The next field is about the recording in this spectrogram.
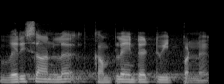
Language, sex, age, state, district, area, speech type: Tamil, male, 18-30, Tamil Nadu, Viluppuram, urban, read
